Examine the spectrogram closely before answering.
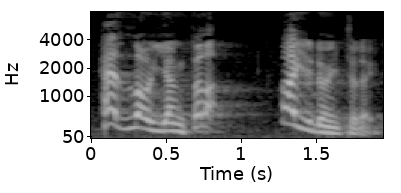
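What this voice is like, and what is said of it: Energetic imitated voice. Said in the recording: “in his energetic voice,”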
